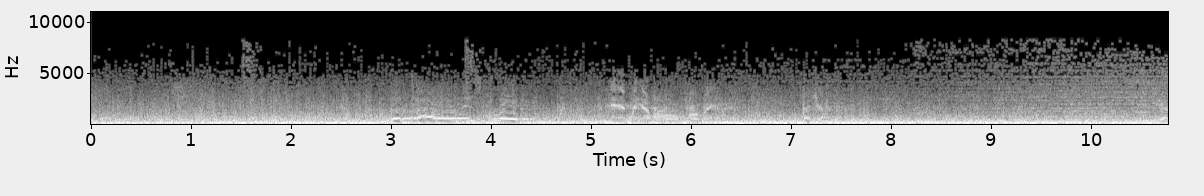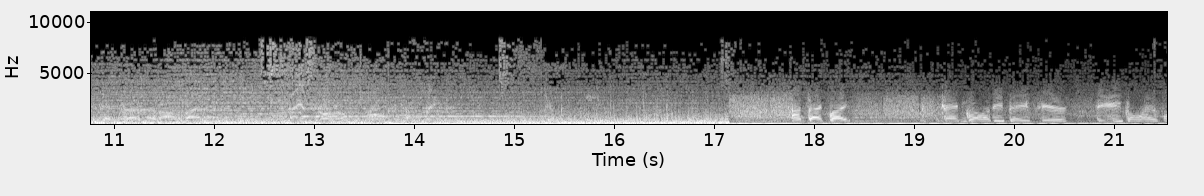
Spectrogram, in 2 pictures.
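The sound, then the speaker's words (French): Rocket engines run at liftoff: a deep, continuous roar builds under a voice calling out the launch sequence, growing heavier and lower in the second half. “Ignition sequence start. Engines on. 5, 4, 3, 2, 1. All engines running. Launch commit. Liftoff. We have liftoff.”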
